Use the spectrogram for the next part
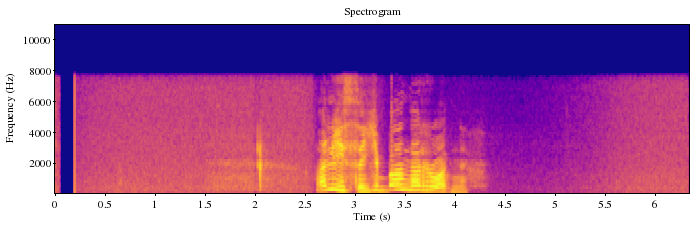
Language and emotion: Russian, angry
